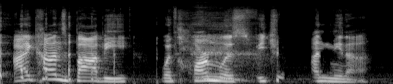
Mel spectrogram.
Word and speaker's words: Chanmina: iKON's Bobby with Harmless featuring Chanmina. Right? Is that how I say her name? Yeah. Just stated weirdly. Chanmina.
